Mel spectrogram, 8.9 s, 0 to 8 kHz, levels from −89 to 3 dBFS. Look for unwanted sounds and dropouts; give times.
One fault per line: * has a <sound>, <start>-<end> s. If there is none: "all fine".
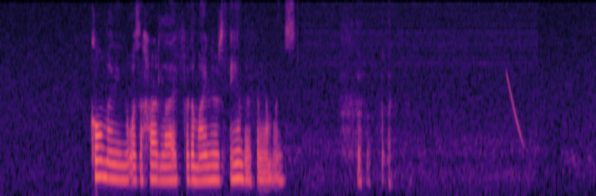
* has a laugh, 5.1-6.2 s
* has a chirp, 7.6-7.9 s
